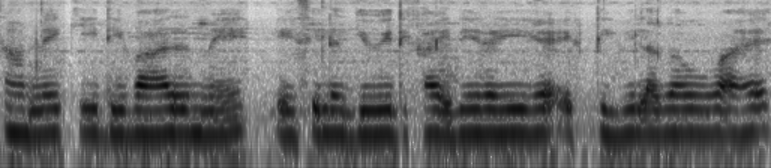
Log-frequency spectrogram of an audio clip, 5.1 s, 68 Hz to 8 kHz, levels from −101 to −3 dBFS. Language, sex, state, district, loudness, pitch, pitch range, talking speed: Hindi, female, Chhattisgarh, Raipur, -16 LUFS, 175 Hz, 175-180 Hz, 185 wpm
